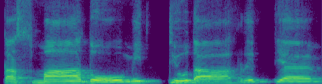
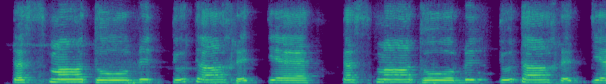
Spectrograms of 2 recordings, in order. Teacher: Wherever there is da, you are chanting ta.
